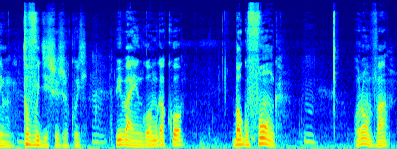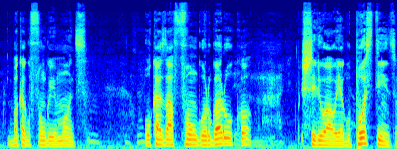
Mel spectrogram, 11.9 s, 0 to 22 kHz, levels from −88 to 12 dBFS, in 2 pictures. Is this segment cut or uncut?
uncut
